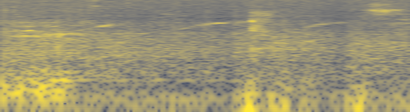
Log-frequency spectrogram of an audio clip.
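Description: Quiet outdoor ambience with faint bird chirps and a few soft low thumps in the second half.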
